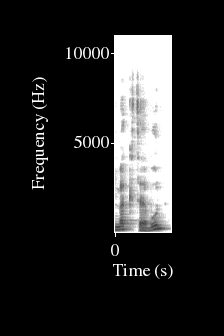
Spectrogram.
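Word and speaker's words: مكتب: petit accent 0, c'est un accent neutre qu'on prononce k. Donc on dit maktabun, le son que l'on voit ici, que l'on entend ici, c'est k.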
